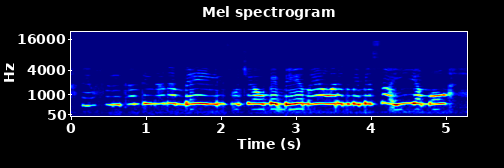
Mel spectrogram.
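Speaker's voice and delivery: play-acted very high, heavy tearful sobbing. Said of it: "Eu chorando, chorando a beça".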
